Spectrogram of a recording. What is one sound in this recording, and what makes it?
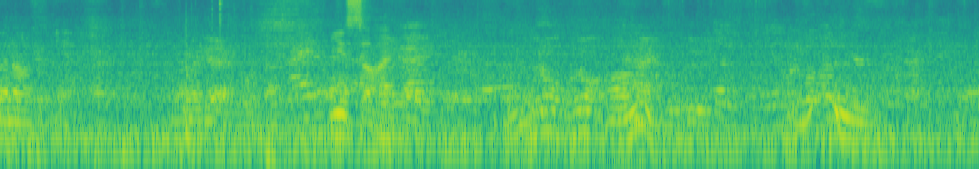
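Playing cards rustle and shuffle in a hand.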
